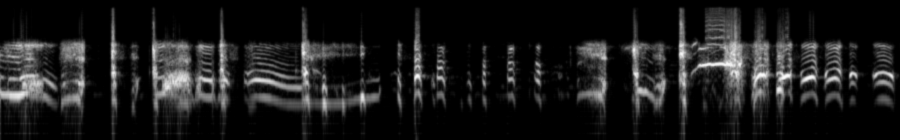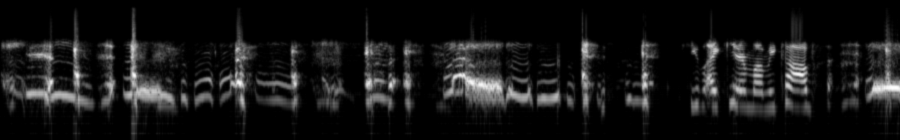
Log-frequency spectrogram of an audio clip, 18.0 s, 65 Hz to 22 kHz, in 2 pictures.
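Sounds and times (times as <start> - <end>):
baby laughing: 0.0 - 0.7, 1.6 - 4.8, 12.7 - 15.3
woman coughing: 0.1 - 4.5, 6.0 - 8.0, 9.4 - 14.1, 14.8 - 15.6.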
